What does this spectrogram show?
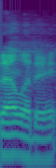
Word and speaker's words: Helody: I believe that Elodie is our first guest from Quebecois on the show ever. Did he pronounce that the correct way?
